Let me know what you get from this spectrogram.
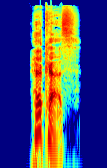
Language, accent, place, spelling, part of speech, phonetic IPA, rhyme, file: German, Germany, Berlin, Höckers, noun, [ˈhœkɐs], -œkɐs, De-Höckers.ogg
- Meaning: genitive singular of Höcker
